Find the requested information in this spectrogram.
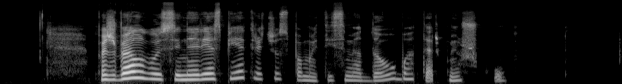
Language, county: Lithuanian, Panevėžys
